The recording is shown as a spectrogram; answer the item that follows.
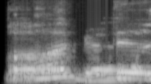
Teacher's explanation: Qad dal sukun bacaan qalqalah dibaca memantul, ditampakkan pantulannya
